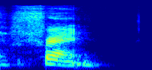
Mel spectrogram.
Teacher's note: friend might be pronounced as friend leaving out the d sound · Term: final consonant dropping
